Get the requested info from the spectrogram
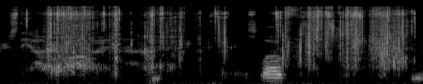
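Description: Plastic packets crinkling and rustling as they are handled, with a brief voice about two-thirds of the way through.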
